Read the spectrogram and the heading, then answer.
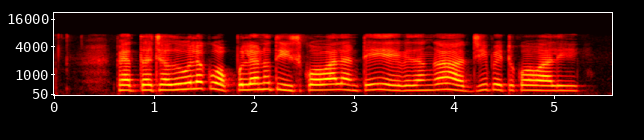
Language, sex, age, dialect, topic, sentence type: Telugu, female, 25-30, Southern, banking, question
